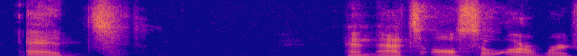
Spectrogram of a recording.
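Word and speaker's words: egy: And then we only have one word for a or an, which is pronounced ed.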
